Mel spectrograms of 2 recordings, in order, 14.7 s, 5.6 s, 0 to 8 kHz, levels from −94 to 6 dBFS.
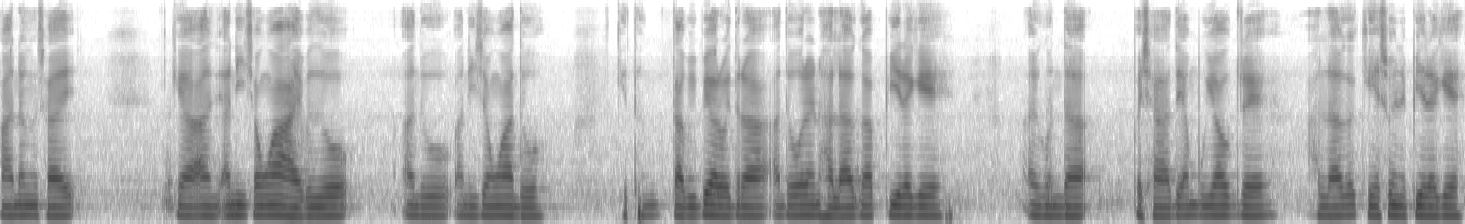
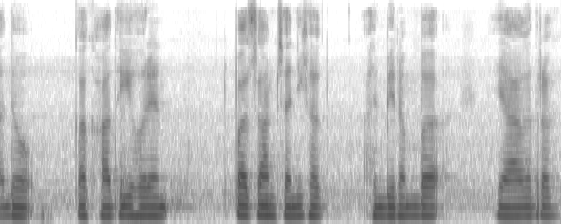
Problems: none marked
